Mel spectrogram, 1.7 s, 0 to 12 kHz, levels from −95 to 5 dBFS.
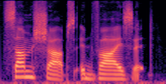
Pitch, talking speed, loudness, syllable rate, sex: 155 Hz, 145 wpm, -17 LUFS, 4.1 syllables/s, female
